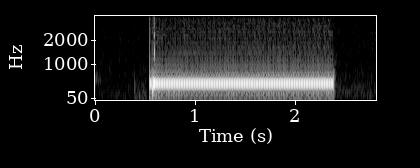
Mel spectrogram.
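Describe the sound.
A steady single-pitched telephone line tone plays while a call is being transferred. It starts with a brief click and then holds alone, unchanging, for just under two seconds.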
